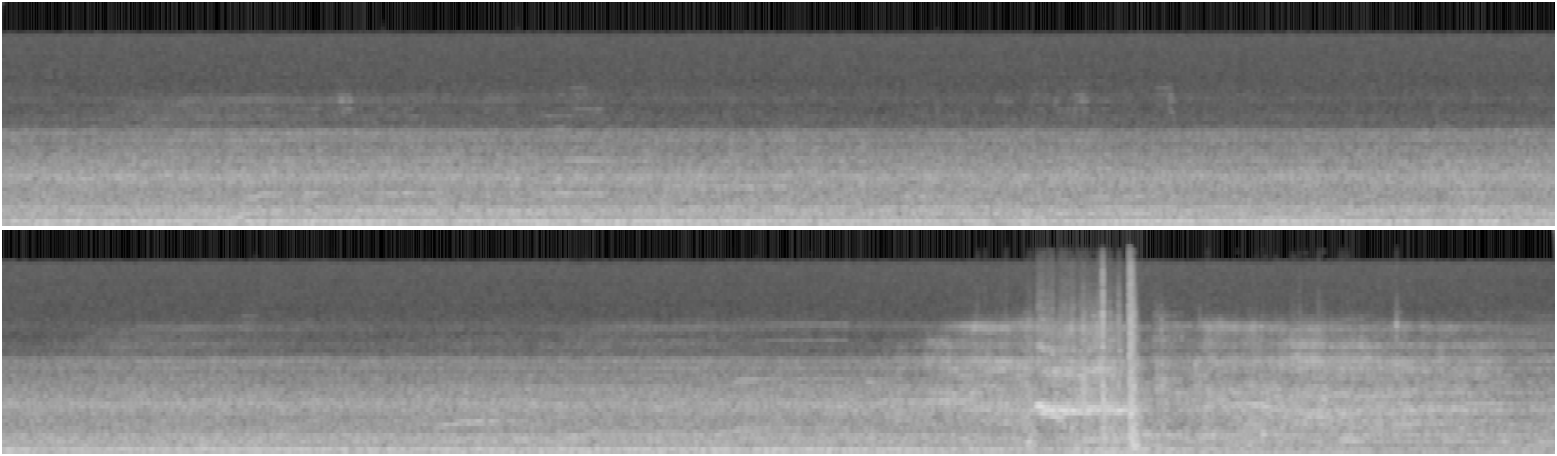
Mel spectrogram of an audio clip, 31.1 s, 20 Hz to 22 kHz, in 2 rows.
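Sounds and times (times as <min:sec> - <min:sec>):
car road noise: 0:00.0 - 0:31.0
brief squeal: 0:24.8 - 0:27.0.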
